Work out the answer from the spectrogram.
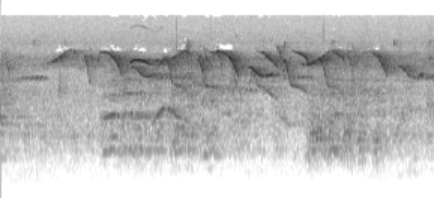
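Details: Wild Green-backed becard in nature: a busy run of high, sweet, downslurred whistles repeated about three times a second, with softer lower whistled notes underneath.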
